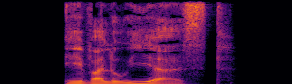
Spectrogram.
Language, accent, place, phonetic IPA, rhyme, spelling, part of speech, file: German, Germany, Berlin, [evaluˈiːɐ̯st], -iːɐ̯st, evaluierst, verb, De-evaluierst.ogg
- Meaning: second-person singular present of evaluieren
